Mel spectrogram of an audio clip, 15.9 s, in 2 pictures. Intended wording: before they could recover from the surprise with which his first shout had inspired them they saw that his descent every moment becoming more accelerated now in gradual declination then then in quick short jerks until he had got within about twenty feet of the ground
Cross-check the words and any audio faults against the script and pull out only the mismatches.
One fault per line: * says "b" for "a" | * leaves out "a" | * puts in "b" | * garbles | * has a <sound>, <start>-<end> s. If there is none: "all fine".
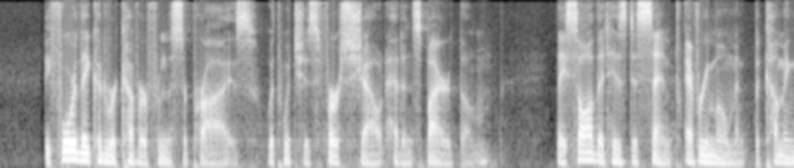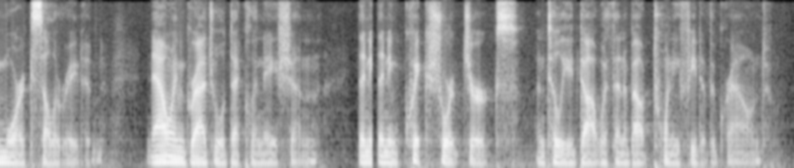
all fine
